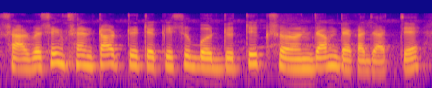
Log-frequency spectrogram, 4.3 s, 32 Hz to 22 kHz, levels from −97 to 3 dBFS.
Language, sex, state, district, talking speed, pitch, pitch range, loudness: Bengali, male, Assam, Hailakandi, 95 wpm, 155 Hz, 140-180 Hz, -18 LUFS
